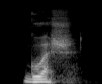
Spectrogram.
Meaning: gouache
- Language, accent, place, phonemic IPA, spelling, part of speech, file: French, France, Lyon, /ɡwaʃ/, gouache, noun, LL-Q150 (fra)-gouache.wav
